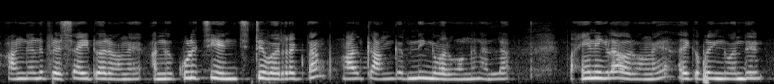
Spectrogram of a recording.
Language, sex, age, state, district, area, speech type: Tamil, female, 18-30, Tamil Nadu, Thoothukudi, rural, spontaneous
